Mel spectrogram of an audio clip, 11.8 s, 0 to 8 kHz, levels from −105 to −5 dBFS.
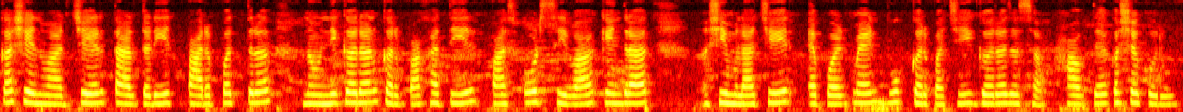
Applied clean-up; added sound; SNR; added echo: none; none; none; none.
